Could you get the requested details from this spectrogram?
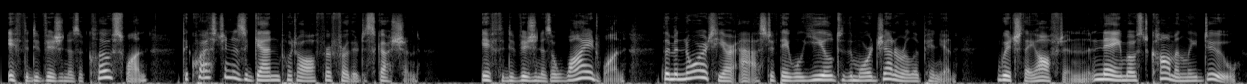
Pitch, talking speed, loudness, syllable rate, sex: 195 Hz, 205 wpm, -20 LUFS, 6.4 syllables/s, female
